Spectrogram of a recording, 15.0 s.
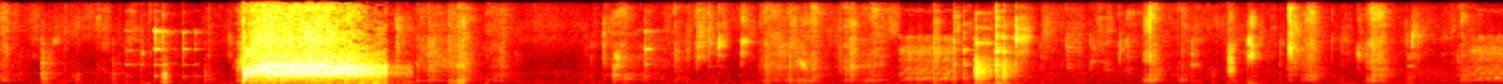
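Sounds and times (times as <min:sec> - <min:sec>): utensils clinking against dishes: 0:00.5 - 0:02.4, 0:06.0 - 0:10.4.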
